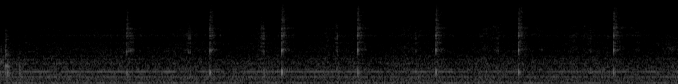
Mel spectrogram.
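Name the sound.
cutting a chamfer on a board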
